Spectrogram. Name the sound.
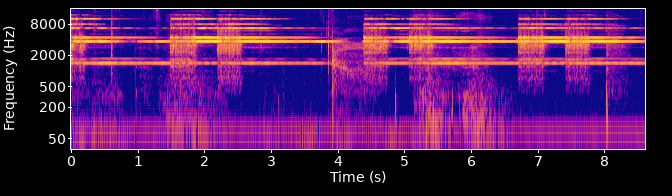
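telephone ringing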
